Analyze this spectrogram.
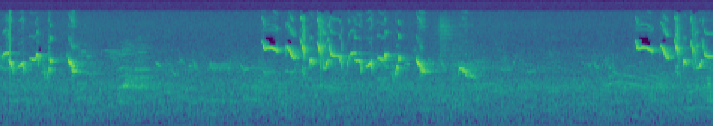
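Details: Song of an Oriental magpie-robin in three bursts of quick, sweet whistles and chirps, each a mix of down-slurred and up-flicked notes, separated by quiet gaps of about two seconds, with faint background hiss throughout.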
